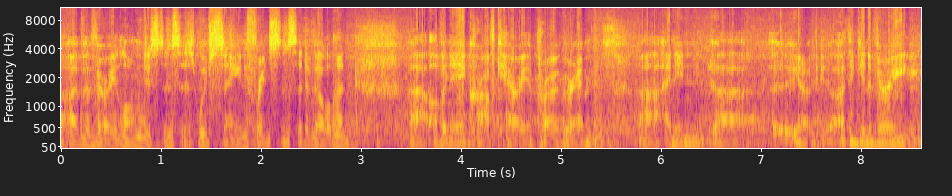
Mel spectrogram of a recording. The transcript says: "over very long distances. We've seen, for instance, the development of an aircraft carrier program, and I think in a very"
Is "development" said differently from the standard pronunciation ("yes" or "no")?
no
